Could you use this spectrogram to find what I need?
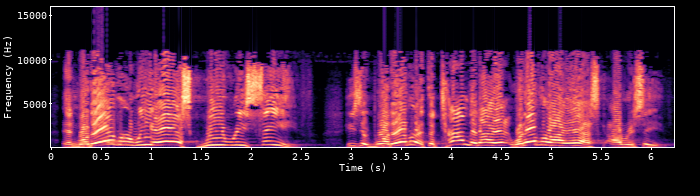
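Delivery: high, loud preacher's proclamation; preaching loud. Acted. Preacher proclaiming the verse to his church, loud and high. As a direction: ring the promise out to the congregation. Preacher quoting scripture at full force.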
